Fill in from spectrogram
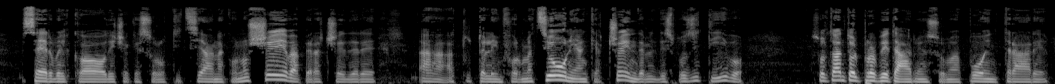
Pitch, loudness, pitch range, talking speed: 130 Hz, -25 LUFS, 125-165 Hz, 135 wpm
